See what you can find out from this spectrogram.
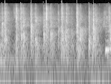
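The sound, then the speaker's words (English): Congregation clapping in a church service, loud and fairly rhythmic bursts of many hands striking together at a steady pace, each clap cluster sharp and bright, continuing throughout. “And so, you can clap on that.”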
